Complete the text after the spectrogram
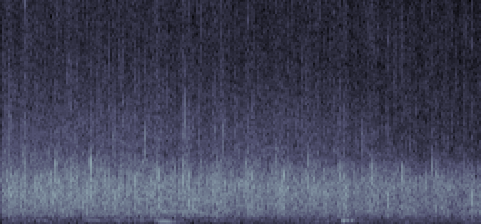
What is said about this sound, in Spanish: Si usted quiere, usted aplaude, y si no, no.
